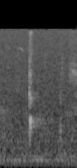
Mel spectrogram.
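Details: A single short, sharp hiccup from a pet against a quiet room.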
